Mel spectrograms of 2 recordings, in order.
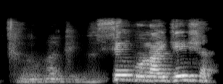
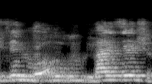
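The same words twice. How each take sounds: First: synchronisation drawn out slowly, syllable by syllable; teacher dictating the new word slowly; slow spelled-out term. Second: synchronisation said again slowly, falling at the end; teacher repeating the term for students; slower repeated term. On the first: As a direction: stretch synchronisation out slowly for the class. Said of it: "इसे बोलते हैं क्या?". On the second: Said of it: "इसे क्या बोलते हैं?". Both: Shown as a demonstration.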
